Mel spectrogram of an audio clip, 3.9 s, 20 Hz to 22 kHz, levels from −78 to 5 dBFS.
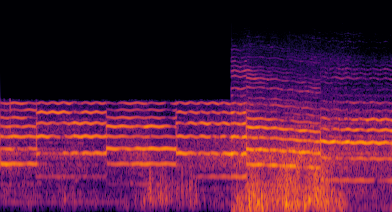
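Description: From 0.0 to 2.31 s the input was likely switched to a poorer device with a narrower band. Nothing passes above 3.8 kHz, so the sound is dull, boxy and somewhat quieter over a faint new noise floor, then clears abruptly, with no gap.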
